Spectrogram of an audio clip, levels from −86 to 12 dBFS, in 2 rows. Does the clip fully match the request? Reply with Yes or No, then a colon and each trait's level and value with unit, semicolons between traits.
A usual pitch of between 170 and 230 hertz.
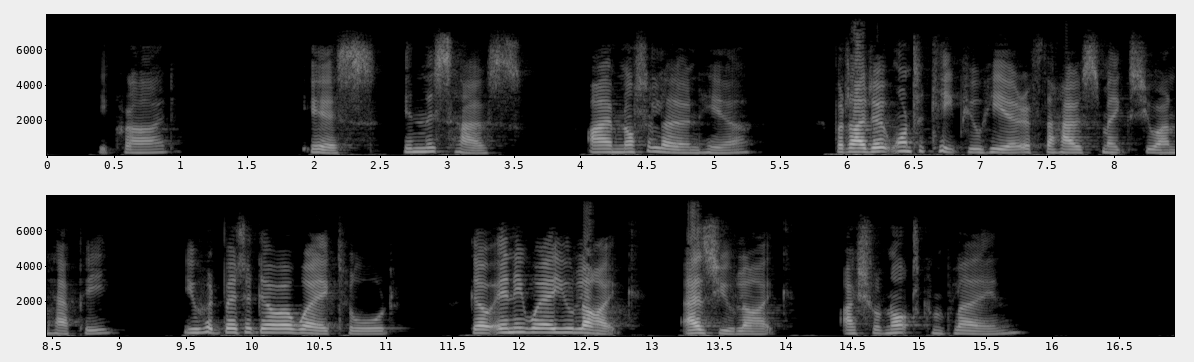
Yes: high, 190 Hz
